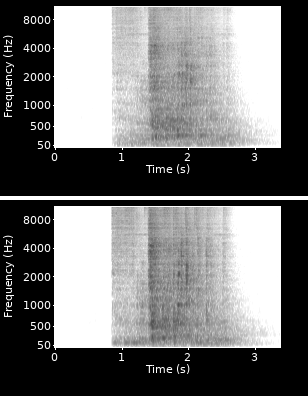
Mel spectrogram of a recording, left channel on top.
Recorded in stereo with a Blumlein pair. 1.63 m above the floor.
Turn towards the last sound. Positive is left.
turn(degrees=-50)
